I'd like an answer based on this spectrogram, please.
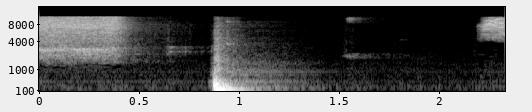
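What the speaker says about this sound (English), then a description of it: "Spray." Hairspray hisses in short bursts onto a bridal up-do: a first spray lasts about half a second, another starts at the very end, and a soft handling thump falls in the quiet between them.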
